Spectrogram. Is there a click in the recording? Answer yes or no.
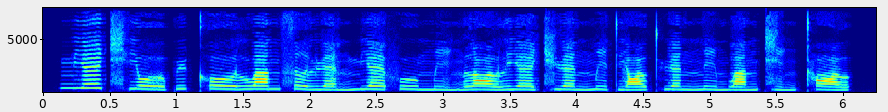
no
